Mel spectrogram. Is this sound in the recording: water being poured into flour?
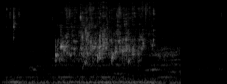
yes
